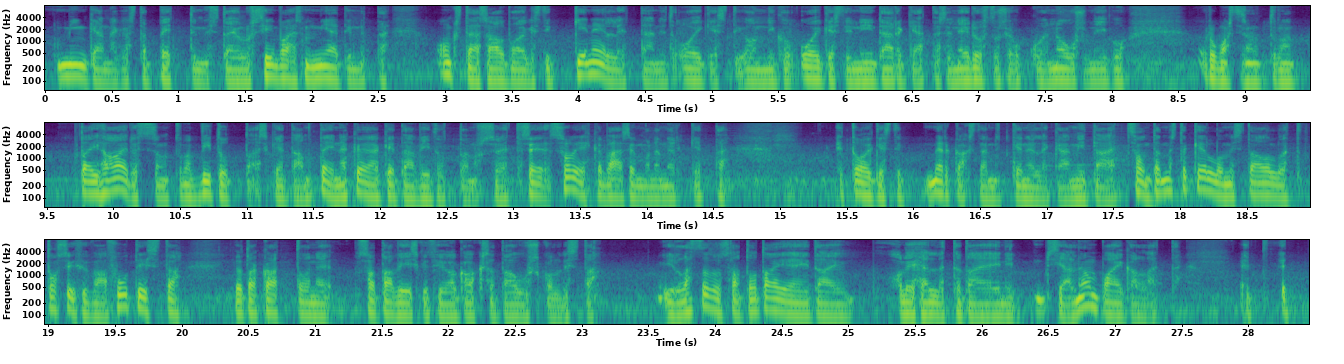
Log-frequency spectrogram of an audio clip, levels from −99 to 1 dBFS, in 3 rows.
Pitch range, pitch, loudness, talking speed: 95-120 Hz, 105 Hz, -23 LUFS, 185 wpm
